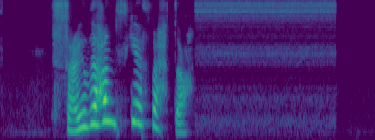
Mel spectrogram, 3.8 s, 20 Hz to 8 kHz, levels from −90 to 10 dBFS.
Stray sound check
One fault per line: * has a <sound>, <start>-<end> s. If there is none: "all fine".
all fine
